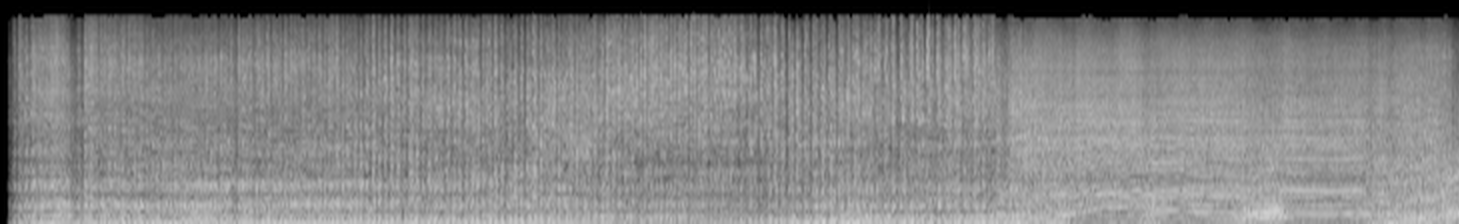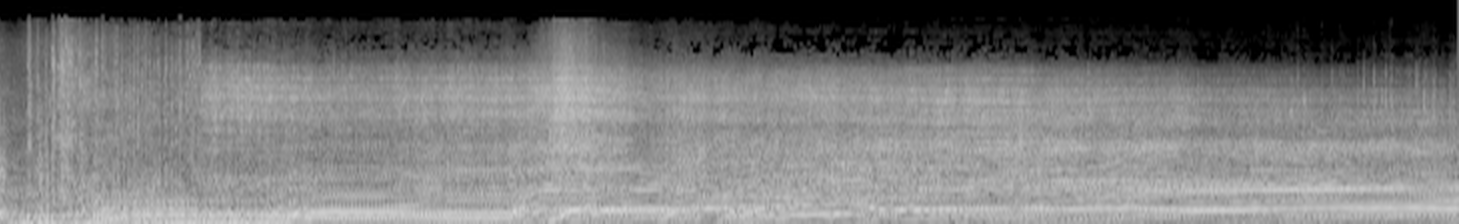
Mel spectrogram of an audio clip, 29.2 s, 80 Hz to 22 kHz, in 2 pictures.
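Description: Drag car's 351 Cleveland V8 running: a steady low rumble for about ten seconds, then revved up and down several times, then a long, slowly rising note as it pulls away down the strip.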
